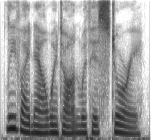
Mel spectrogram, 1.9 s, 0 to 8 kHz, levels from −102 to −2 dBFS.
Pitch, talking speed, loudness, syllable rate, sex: 170 Hz, 215 wpm, -19 LUFS, 5.3 syllables/s, female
